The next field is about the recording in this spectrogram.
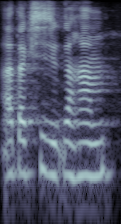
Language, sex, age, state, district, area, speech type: Bodo, female, 60+, Assam, Chirang, rural, spontaneous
